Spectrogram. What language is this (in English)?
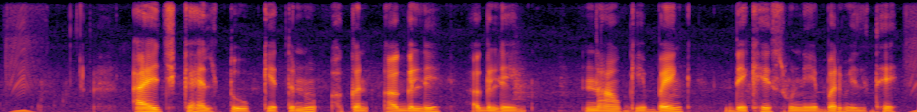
Chhattisgarhi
